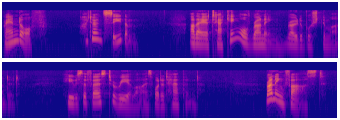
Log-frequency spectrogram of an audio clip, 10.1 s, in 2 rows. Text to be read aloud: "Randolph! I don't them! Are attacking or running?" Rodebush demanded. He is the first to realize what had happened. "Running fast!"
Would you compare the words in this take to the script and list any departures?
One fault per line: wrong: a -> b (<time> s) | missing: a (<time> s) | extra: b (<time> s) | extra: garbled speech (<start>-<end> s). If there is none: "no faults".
extra: see (1.5 s)
extra: they (2.9 s)
wrong: is -> was (6.1 s)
